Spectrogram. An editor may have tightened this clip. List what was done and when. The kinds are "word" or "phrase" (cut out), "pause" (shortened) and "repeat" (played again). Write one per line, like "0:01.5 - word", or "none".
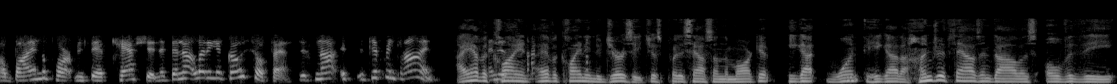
0:07.8 - pause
